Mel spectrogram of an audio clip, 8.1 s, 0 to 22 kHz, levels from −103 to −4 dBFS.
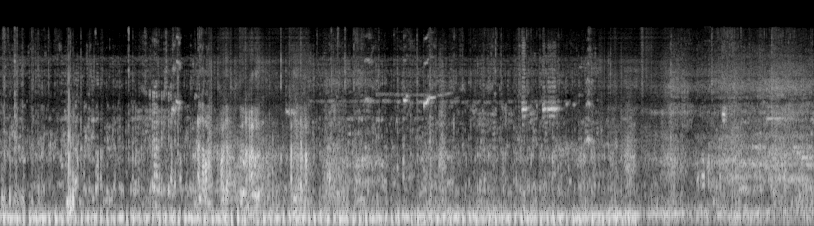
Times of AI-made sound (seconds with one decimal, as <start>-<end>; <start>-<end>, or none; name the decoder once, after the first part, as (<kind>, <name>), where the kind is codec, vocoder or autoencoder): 2.1-3.1 (autoencoder, DAC-VAE); 6.0-6.7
